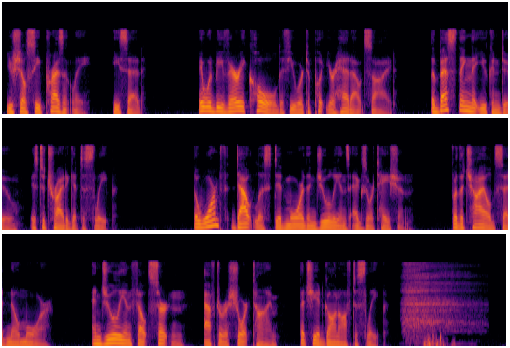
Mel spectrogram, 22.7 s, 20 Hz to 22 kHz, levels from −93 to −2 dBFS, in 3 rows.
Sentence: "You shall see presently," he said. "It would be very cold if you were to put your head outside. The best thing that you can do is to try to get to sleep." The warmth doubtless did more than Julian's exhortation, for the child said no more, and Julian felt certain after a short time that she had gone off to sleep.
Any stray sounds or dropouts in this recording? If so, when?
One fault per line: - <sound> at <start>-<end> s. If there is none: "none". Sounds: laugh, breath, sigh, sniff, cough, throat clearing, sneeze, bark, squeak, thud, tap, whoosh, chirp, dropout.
- sigh at 21.1-22.5 s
